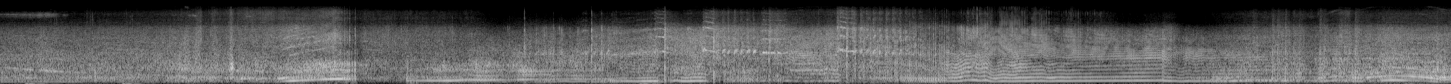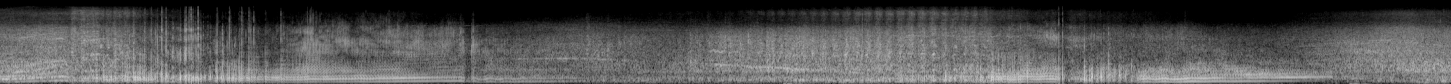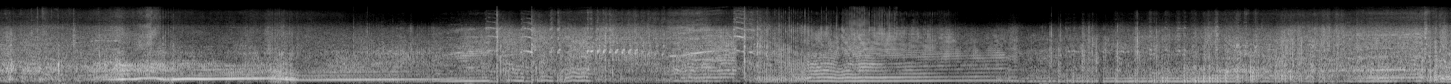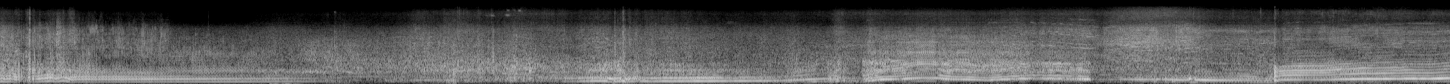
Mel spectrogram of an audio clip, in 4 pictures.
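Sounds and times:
rally cars accelerating past: 0.0 - 58.0.

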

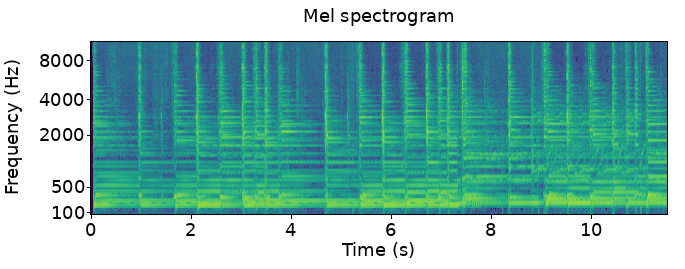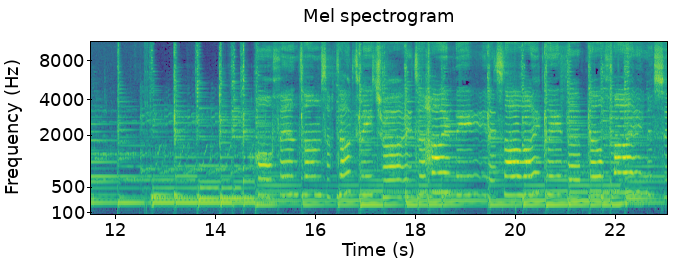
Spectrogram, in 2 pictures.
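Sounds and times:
ukulele chords strummed: 0.0 - 23.0.

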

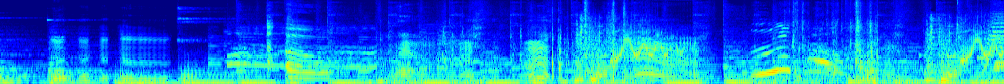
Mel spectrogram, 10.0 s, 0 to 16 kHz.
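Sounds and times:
bouncy background music: 0.0 - 10.0
cartoon boing sound effects: 9.4 - 10.0.

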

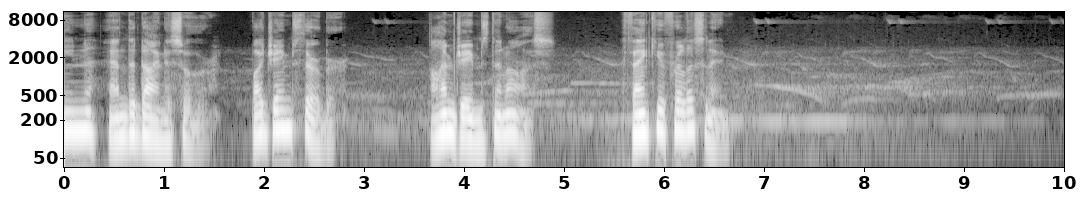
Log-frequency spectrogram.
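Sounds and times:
creature calls gliding downward: 2.7 - 10.0.

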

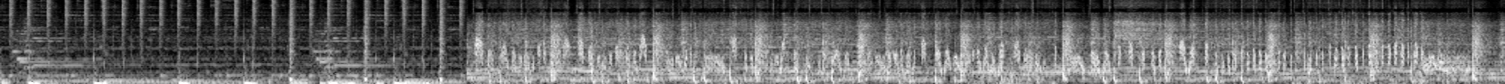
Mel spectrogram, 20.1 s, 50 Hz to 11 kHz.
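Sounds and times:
record scratching: 6.2 - 20.0.

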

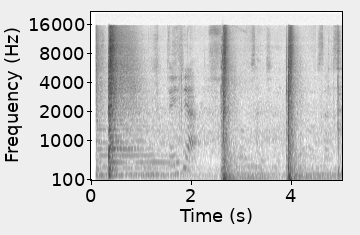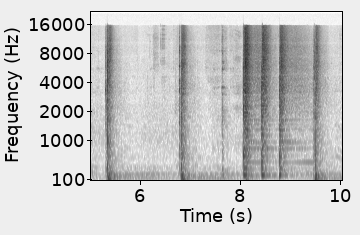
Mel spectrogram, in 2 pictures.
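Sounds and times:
drum kit hits: 0.1 - 1.5, 2.6 - 3.3, 3.9 - 6.1, 6.7 - 10.0
cymbal ringing: 0.1 - 1.6.

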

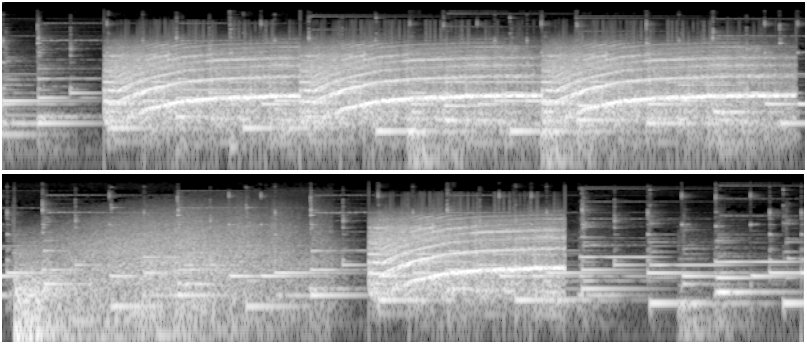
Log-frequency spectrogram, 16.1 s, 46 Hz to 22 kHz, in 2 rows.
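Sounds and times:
background music: 0.0 - 16.0
fire engine siren wailing: 1.0 - 13.7
mallet percussion notes: 2.4 - 16.0.

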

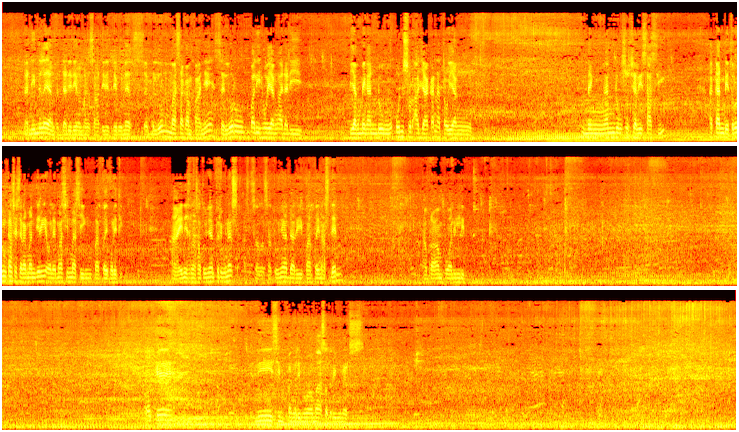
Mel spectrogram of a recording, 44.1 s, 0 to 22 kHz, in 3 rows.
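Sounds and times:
motorcycle passing: 0.0 - 44.0
street traffic: 0.0 - 44.0.

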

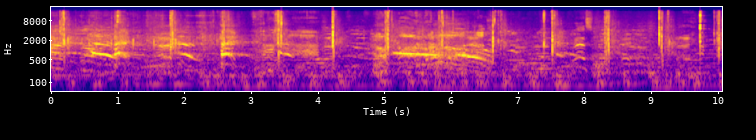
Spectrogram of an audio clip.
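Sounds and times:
sharp claps on the beat: 0.0 - 3.6, 4.2 - 5.2, 6.6 - 10.0
male chorus shouting and whooping: 0.0 - 4.2, 4.8 - 6.6
dance music: 0.0 - 10.0.

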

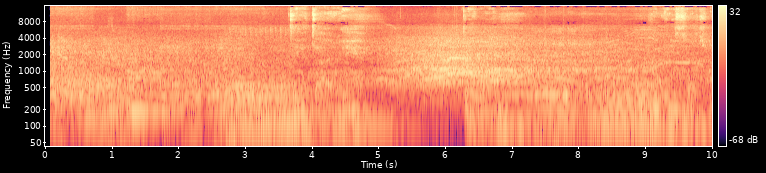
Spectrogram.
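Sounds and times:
low droning over a loudspeaker: 0.1 - 5.0.

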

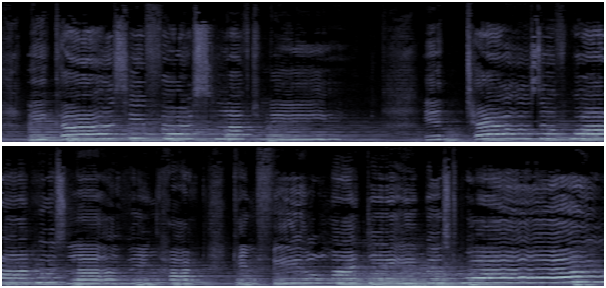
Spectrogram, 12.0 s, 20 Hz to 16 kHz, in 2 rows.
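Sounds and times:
hymn singing: 0.0 - 12.0
musical accompaniment: 0.0 - 12.0.

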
